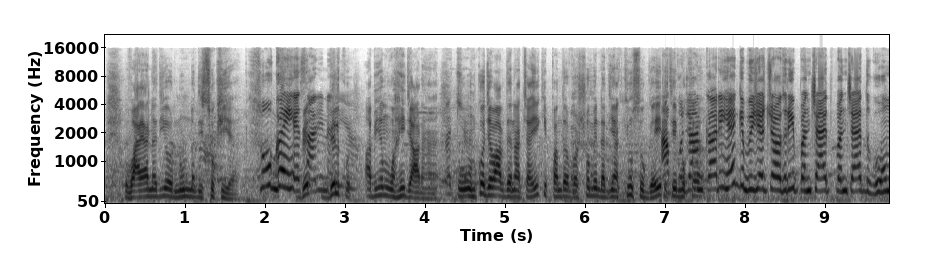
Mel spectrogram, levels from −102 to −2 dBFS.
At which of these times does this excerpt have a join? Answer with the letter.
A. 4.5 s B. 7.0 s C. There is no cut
B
